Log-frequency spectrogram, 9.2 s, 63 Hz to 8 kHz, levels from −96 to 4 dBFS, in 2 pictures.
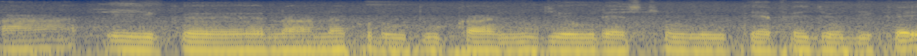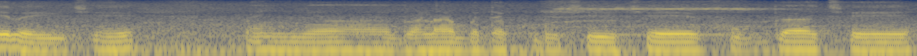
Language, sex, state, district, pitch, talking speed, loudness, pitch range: Gujarati, male, Gujarat, Gandhinagar, 110 Hz, 110 wpm, -17 LUFS, 105-110 Hz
